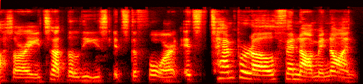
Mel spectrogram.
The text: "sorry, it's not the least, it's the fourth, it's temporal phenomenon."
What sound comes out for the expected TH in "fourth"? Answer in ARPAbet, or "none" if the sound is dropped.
T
